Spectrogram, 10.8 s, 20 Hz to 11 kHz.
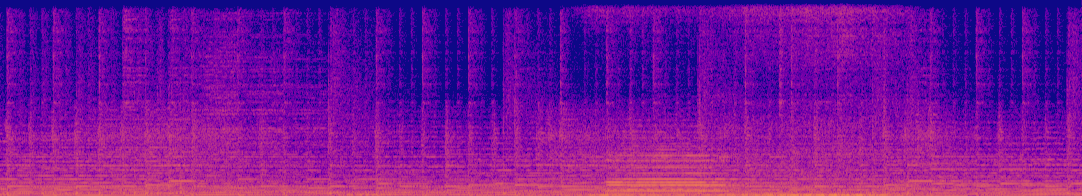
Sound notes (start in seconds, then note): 5.8 horn blowing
